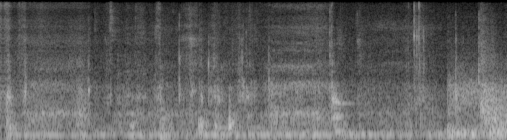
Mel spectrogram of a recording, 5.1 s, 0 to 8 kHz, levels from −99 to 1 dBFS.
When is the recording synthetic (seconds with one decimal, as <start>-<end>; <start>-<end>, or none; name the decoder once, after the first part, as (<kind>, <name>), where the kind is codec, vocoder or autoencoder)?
0.0-0.9 (autoencoder, DAC-VAE)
